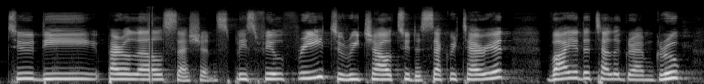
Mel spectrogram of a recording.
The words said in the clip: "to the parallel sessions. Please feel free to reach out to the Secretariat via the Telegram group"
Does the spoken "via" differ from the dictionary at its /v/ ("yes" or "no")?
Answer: no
